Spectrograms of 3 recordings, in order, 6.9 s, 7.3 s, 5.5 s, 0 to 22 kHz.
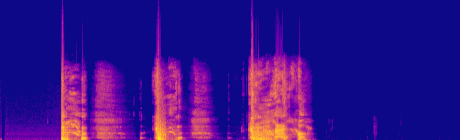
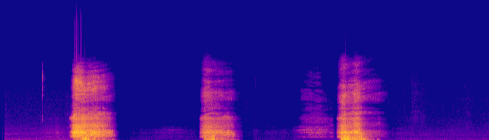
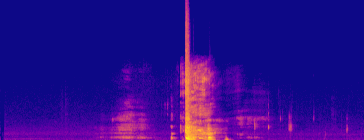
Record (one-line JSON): {"three_cough_length": "6.9 s", "three_cough_amplitude": 32768, "three_cough_signal_mean_std_ratio": 0.32, "exhalation_length": "7.3 s", "exhalation_amplitude": 32767, "exhalation_signal_mean_std_ratio": 0.3, "cough_length": "5.5 s", "cough_amplitude": 32768, "cough_signal_mean_std_ratio": 0.19, "survey_phase": "beta (2021-08-13 to 2022-03-07)", "age": "18-44", "gender": "Male", "wearing_mask": "No", "symptom_cough_any": true, "symptom_runny_or_blocked_nose": true, "symptom_abdominal_pain": true, "symptom_fever_high_temperature": true, "symptom_headache": true, "symptom_onset": "3 days", "smoker_status": "Current smoker (1 to 10 cigarettes per day)", "respiratory_condition_asthma": false, "respiratory_condition_other": false, "recruitment_source": "Test and Trace", "submission_delay": "1 day", "covid_test_result": "Positive", "covid_test_method": "RT-qPCR", "covid_ct_value": 18.5, "covid_ct_gene": "ORF1ab gene", "covid_ct_mean": 18.6, "covid_viral_load": "820000 copies/ml", "covid_viral_load_category": "Low viral load (10K-1M copies/ml)"}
